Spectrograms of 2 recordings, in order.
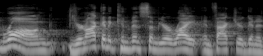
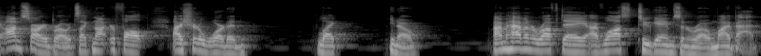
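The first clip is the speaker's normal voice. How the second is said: acted climb-down, lower in pitch; apologizing; 4 semitones lower than usual. Player apologizing to a teammate after flaming, low-key contrite. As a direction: own up, letting the pitch sink. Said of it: "and then I'll apologize".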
